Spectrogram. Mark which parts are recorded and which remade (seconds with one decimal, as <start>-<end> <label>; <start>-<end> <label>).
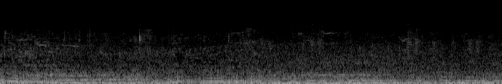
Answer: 0.0-0.6 remade; 0.6-1.7 recorded; 1.7-2.6 remade; 2.6-5.0 recorded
